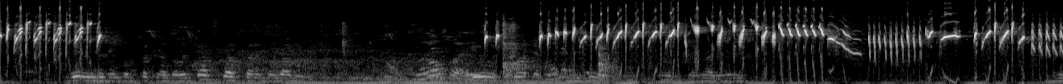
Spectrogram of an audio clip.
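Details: Hybrid finch delivering goldfinch-style song, a short twittering burst, then a pause with low background murmuring, before a long fast stream of tinkling trills and rising slurred notes.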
